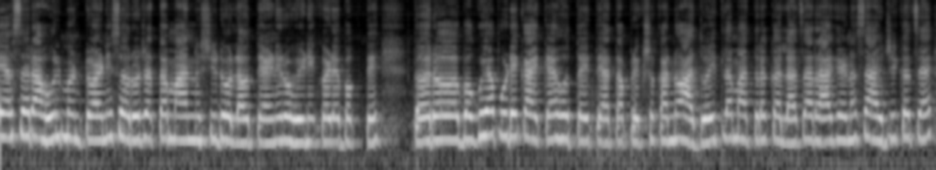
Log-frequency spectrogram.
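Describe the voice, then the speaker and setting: A woman reviewing a TV serial episode, retelling the scenes and quoting the characters' lines while she speaks directly to her viewers. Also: high-pitched.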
